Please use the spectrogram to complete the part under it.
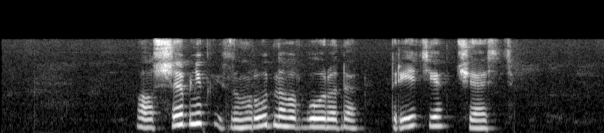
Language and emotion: Russian, neutral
